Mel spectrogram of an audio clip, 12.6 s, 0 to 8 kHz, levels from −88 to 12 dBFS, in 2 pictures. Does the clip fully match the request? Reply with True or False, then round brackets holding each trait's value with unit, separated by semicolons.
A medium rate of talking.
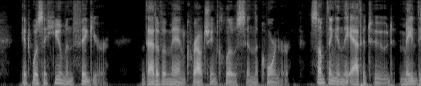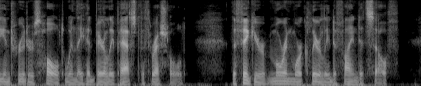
True (170 wpm)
